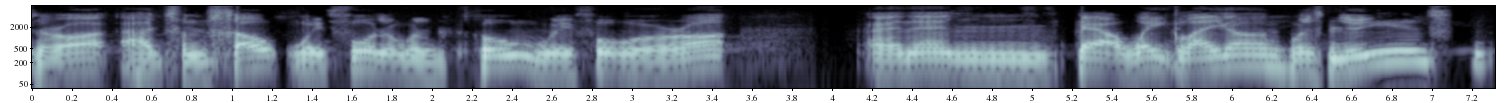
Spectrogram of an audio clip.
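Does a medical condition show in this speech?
Yes: cleft palate; congenital.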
